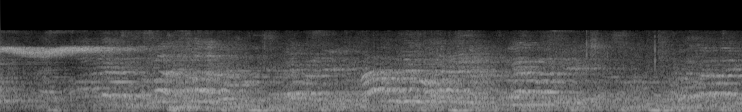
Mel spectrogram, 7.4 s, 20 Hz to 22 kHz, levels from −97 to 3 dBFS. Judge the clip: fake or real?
fake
